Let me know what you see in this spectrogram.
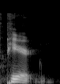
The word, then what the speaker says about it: Peart: I've also heard his name pronounced Pert. Is that not right? – Pert is like how the Americans say it. It's actually... – Pert Plus. – It's Peart.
